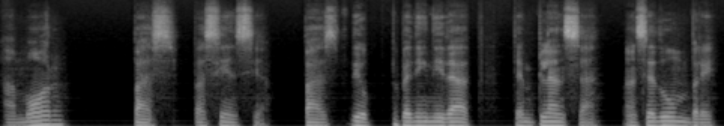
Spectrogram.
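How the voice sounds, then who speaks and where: A man's voice: on the low side, fairly even intonation, takes it slowly, gravelly, mellow, dry recording. A man with a Mexican Spanish accent teaching the Bible verse by verse as a pastor, in a conversational preaching manner with rhetorical questions.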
